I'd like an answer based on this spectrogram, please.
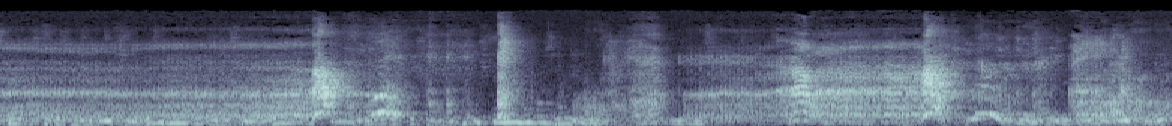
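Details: Chihuahua at home defending the TV remote, growling steadily with sharp bark bursts at irregular intervals, louder around the middle and later, over background music.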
